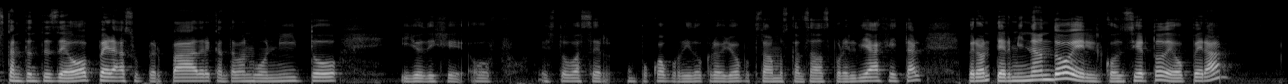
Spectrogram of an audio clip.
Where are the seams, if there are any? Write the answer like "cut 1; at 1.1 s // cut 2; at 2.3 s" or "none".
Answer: cut 1; at 2.5 s // cut 2; at 7.5 s // cut 3; at 9.9 s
